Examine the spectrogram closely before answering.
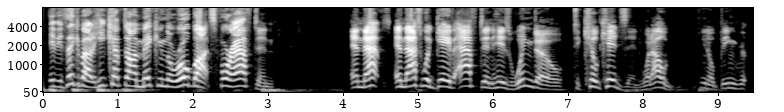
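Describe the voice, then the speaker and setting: A bright-voiced streamer reacting casually to game lore. The delivery is excitable and rambling, swinging widely in pitch, in a close, dry recording. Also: no room sound.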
